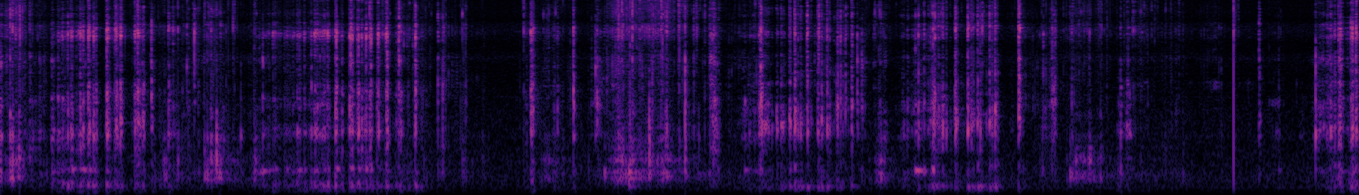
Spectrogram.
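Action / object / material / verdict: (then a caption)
scrape / bar of laundry soap scraped with a knife blade / soap / none. A solid rectangular bar of brown laundry soap held in one hand is scraped with a utility knife blade, peeling off curled shavings. Bursts of crisp, bright scraping and crackling come in uneven runs with brief quiet gaps, almost entirely high-pitched with no low end.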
